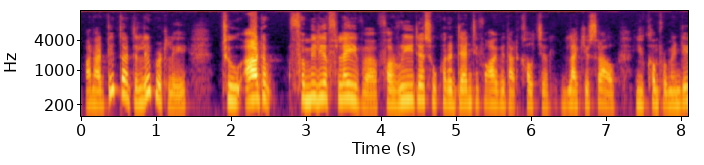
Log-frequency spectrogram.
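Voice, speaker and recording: Woman, novelist being interviewed, measured and reflective, mid-range voice. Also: mid-range voice. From Britain. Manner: measured, reflective, with frequent restarts. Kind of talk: thoughtful interview answers.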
